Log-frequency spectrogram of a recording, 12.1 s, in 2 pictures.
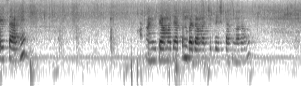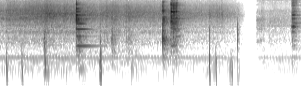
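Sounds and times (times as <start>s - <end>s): beans and paste sizzling: 0.0s - 12.0s
spatula knocking on a pan: 6.1s - 8.4s.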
